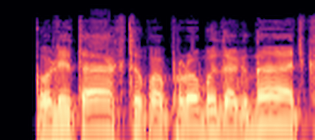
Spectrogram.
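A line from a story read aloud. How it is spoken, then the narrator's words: Shouting. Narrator (Russian): крикнул он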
